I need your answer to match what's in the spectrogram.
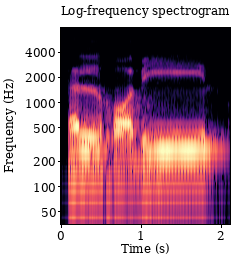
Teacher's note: അൽ ഹകീമു, ഹ അതിൻ്റെ മഖ്റജിൽ നിന്ന് തൊണ്ടയുടെ മധ്യത്തിൽ നിന്ന് വ്യക്തമായി ഉച്ചരിക്കണം. അൽ ഖബീർ, ഖാഇനെയും പൂർണ്ണമായി തഫ്ഖീം കൊടുത്ത് ഉച്ചരിക്കുക.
